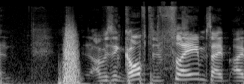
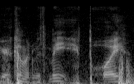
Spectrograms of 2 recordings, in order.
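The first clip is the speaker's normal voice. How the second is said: very hushed, very quiet, grim tone; 7 semitones lower, 12 dB quieter than usual. Voicing a tall man who grabs a player's shoulder: grim voice. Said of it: "just says grimly".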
